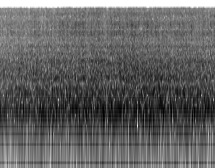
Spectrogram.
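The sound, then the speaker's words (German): A steady, dense rushing noise from a good dozen old suitcase record players in a row, their needles running on the bare platters, in an art work by Marianne Halter and Mario Marchisella. Together they blend into a continuous sea-like roar with a low rumble and no pauses or voices. “Ein gutes Dutzend alte Kofferplattenspieler stehen in einer Reihe, aber die Nadel läuft nicht auf einer Platte, sondern auf dem Teller.”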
